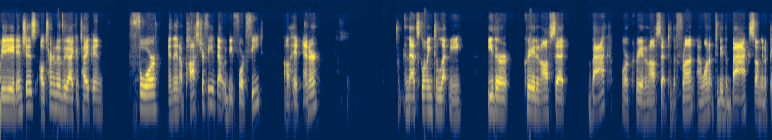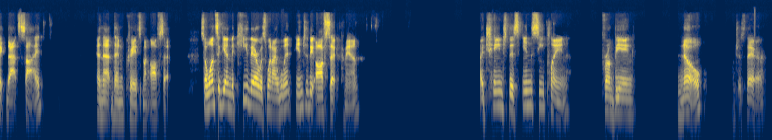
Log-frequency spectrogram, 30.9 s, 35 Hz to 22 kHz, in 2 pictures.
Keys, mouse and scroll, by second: 0.1-1.6 typing, 2.9-4.3 typing, 3.1 click, 6.6 Return, 17.2-20.4 drag, 22.4-23.9 typing, 27.0 click.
